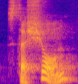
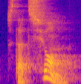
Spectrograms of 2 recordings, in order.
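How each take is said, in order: First: The 'ti' sounds like a plain 'sh'. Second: The 'ti' sounds like 'tsh' with a t. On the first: "it's usually pronounced as schon" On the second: "some native Dutch speakers pronounce it as tjon"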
